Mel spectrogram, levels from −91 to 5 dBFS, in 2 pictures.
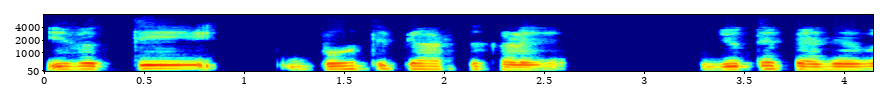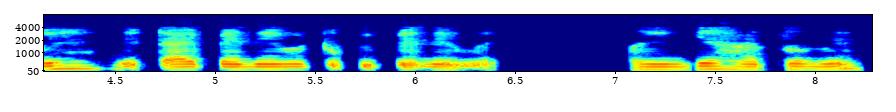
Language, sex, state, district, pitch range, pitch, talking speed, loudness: Hindi, male, Uttar Pradesh, Etah, 135-150 Hz, 145 Hz, 175 wpm, -20 LUFS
